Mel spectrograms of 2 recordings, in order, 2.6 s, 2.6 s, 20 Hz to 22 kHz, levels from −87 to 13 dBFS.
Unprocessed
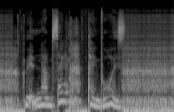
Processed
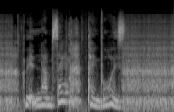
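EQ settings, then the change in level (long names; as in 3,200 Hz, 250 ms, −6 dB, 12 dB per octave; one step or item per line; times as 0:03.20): band-pass filter 240–7,900 Hz
high-shelf EQ 6,200 Hz +6.5 dB
+3.0 dB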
